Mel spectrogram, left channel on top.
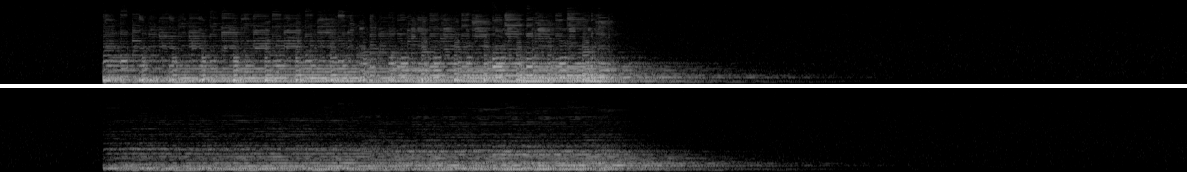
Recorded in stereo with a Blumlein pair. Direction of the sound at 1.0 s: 55° left.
